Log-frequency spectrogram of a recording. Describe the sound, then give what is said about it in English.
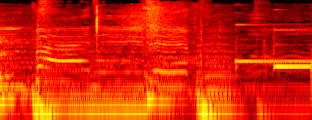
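A doorbell rings out a loud, multi-note electronic chime, its ringing tones stepping down and then back up in pitch over about a second and a half, with no talking. “There goes the door.”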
